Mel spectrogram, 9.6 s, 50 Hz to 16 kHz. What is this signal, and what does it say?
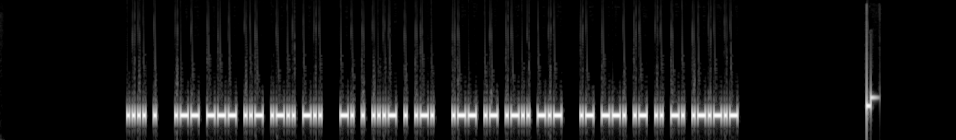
Morse code, heard as a keyed tone, about 41 wpm, 700 Hz. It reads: HE WOULD NEVER WALK AGAIN.
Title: Sentences from Top 1000 Words - Review Part 1 - 45wpm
